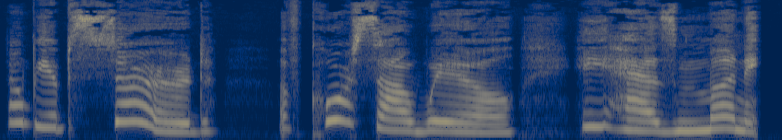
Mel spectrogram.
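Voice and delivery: high, scornful retort; dismissive. A narrator's reading. Girl dismissing cousin's worry about happiness, scornful.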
